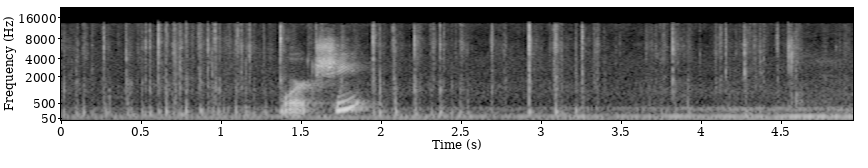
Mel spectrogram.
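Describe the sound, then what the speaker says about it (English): Typing on a computer keyboard, a quick run of light, close key clicks that continue while a voice speaks. "I would type in participation achievements"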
